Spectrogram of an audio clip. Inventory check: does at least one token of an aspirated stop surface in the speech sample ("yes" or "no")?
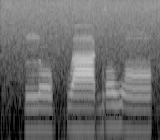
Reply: no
